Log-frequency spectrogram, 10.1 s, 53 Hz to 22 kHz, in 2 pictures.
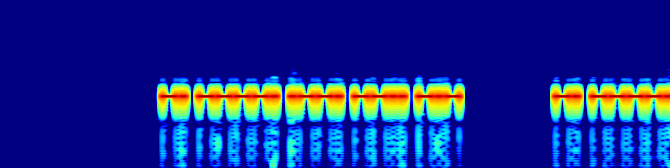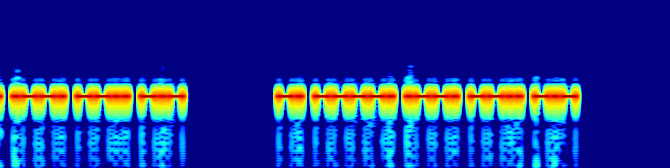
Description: Morse code, heard as a keyed tone, about 36 wpm, 700 Hz. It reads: N9PZK N9PZK N9PZK
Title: USA Call Signs - 5 Characters - Repeated 3x - 35wpm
